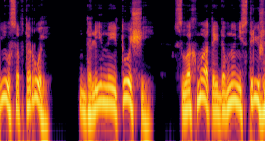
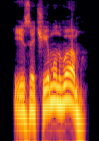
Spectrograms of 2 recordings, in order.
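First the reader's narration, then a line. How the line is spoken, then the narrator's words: Completely calm question. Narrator (Russian): совершенно спокойно спросил капитан, уже ничему не удивляясь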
